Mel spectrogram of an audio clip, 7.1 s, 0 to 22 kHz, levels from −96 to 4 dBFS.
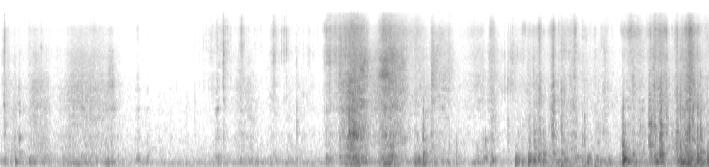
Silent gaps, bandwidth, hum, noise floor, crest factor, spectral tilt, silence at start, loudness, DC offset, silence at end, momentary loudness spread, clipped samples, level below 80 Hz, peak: none; 16 kHz; none; -68 dBFS; 24 dB; -4 dB/octave; 0 s; -46 LUFS; under 0.1%; 0 s; 20 LU; under 0.1%; -64 dBFS; -24 dBFS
